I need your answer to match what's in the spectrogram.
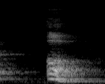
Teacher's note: एक मात्र है जो मध्य से बोला जाता है, जिसे अर्ध विवृत कहा जाता है, और वो है अ।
